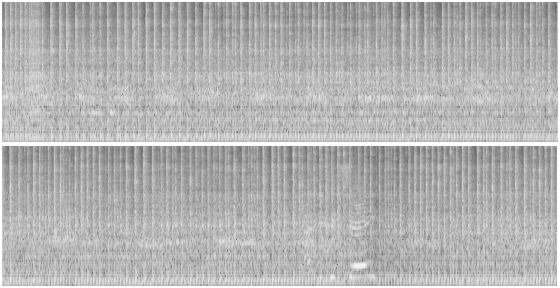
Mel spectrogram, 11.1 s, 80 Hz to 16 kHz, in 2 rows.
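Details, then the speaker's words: 1976 Puch Maxi moped two-stroke under restoration, previously throwing out fuel, exhaust pointed out of the shed; crisp, fast buzz holding a steady, even beat without stumbling or surging; running quite well, back wind baffled. "running quite well now the back wind is baffled"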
